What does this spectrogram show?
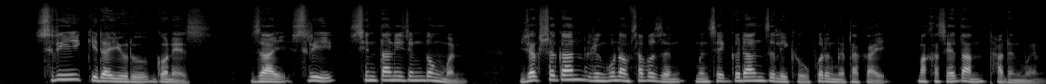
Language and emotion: Bodo, neutral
